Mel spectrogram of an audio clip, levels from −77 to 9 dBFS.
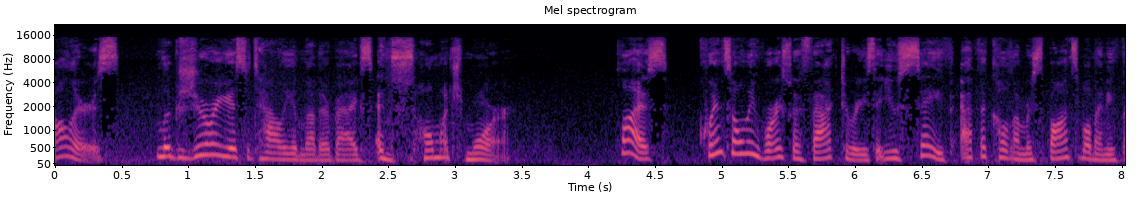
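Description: From 3.79 to 4.15 s, comfort noise replaces the background: a flat, featureless hiss about 2 dB quieter, likely from discontinuous transmission, never the true silence of a dropout.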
